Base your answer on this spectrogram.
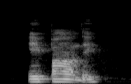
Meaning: inflection of épandre: 1. second-person plural present indicative 2. second-person plural imperative
- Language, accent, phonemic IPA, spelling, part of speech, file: French, Canada, /e.pɑ̃.de/, épandez, verb, LL-Q150 (fra)-épandez.wav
